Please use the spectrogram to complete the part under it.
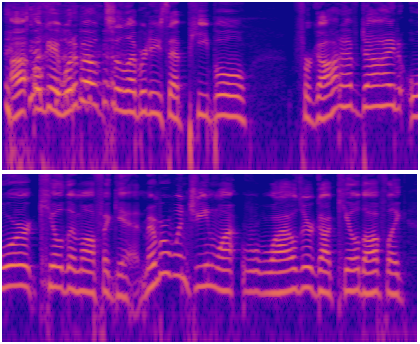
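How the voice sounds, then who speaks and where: A woman's voice: fairly high pitch, expressive, moderate pace, smooth. A woman co-hosting a podcast who teases the others and tells anecdotes, acting out what people said. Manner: storytelling, teasing, quotes others. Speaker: podcast co-host. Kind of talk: casual chat.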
